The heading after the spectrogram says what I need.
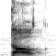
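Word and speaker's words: talk: इसकी हिंदी है आधा टॉक टॉक में देखो गाइ के से पहले एल आया हुआ है तो एल साइलेंट है इसमें और इसकी हिंदी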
